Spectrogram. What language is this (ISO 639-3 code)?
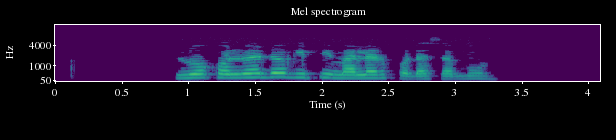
luo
